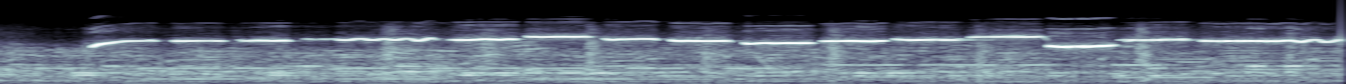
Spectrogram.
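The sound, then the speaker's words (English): A woman whistles a tune loudly, in clear sustained notes that step up and down with brief breaks between phrases, with faint background sound underneath. “Well, you were whistling our tune, so I thought you were expecting me.”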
